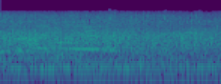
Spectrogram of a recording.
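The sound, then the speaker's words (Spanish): Steady applause from an audience at a Mexican political address, dense, continuous clapping at a moderate level that fills the whole clip without a break. “un aplauso a los migrantes, a nuestros paisanos”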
